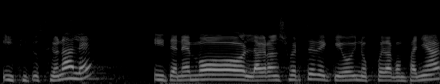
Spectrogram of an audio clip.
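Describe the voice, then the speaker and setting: A woman with a normal speaking voice keeps a medium pitch and fairly even intonation. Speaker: event moderator. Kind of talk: conference introduction.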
